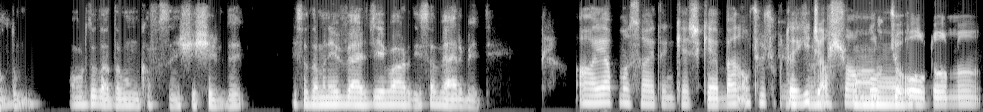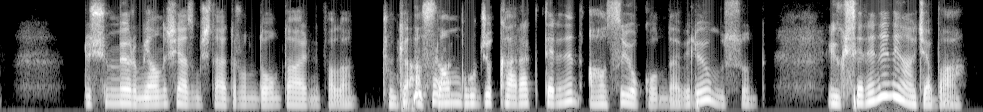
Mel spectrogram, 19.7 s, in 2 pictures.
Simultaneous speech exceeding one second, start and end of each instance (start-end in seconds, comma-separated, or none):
7.8-9.3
